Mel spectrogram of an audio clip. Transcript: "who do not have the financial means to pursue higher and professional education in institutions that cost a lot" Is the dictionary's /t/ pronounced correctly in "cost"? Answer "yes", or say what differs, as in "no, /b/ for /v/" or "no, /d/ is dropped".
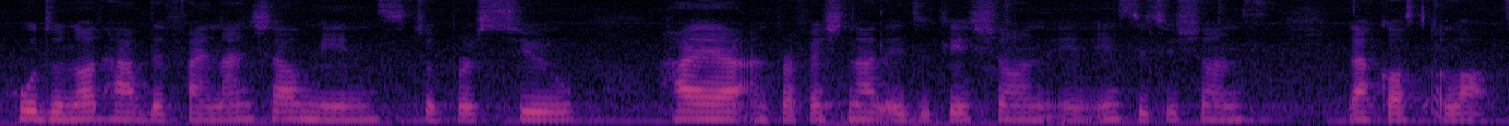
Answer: yes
